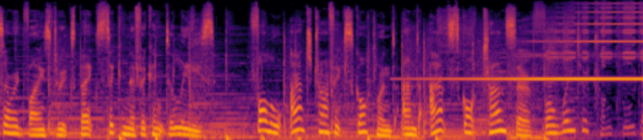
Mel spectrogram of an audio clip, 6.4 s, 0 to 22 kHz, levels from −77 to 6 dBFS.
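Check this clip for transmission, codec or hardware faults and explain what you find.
One fault is present: loudspeaker feedback squeal from 3.90 s to the end of the clip at 6.43 s. The microphone picks up the loudspeaker it drives, and at 2.2 kHz the loop gain exceeds one, so that tone reinforces itself on every pass. It swells over roughly two seconds into a piercing steady squeal that ends up about as loud as the sound itself.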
